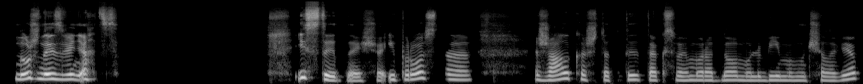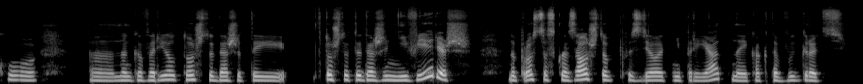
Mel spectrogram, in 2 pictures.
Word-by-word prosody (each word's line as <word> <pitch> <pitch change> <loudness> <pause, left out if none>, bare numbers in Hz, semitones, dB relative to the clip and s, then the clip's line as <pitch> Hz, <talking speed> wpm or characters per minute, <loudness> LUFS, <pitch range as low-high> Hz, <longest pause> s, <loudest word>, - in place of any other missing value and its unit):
нужно 245 0 +8
извиняться. 235 - +2 1.8
И 315 - +7
стыдно 205 - +6
ещё, 170 +1 -3
и 220 - -1
просто 225 -2 0 0.6
жалко, 215 +4 +1
что 195 -1 -5
ты 215 +4 -3
так 195 -2 -4
своему 195 0 -3
родному, 190 0 -2
любимому 185 0 -3
человеку, 200 +2 -3 0.5
э, 180 -2 -3
наговорил 185 +3 -1
то, 210 +1 0
что 210 - -4
даже 185 -1 -2
ты 180 0 -3 0.3
в - - -21
то, 225 - +4
что 215 +1 -2
ты 210 - +2
даже 200 -1 0
не 195 -1 +1
веришь, 245 - +1 0.3
но 195 - -2
просто 210 +5 0
сказал, 205 +3 +2
чтоб 205 -5 -3
сделать 185 +1 -2
неприятное 180 +2 -3
и - - -5
как-то 180 +1 -4
выиграть 180 0 -4
195 Hz, 130 wpm, -23 LUFS, 185-215 Hz, 1.8 s, нужно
